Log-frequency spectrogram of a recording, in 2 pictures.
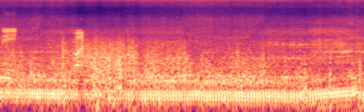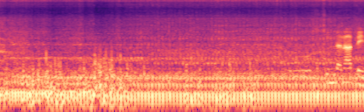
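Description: A motorcycle engine drones steadily while riding, loud and close with wind buffeting the microphone, and people talk over the engine now and then.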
